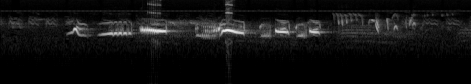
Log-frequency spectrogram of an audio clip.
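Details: Morning song of a common blackbird at a forest watering hole: rich, fluty warbled phrases around one pitch band, broken by a few sharp clicks, then fading into thin, scratchy high twitters.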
